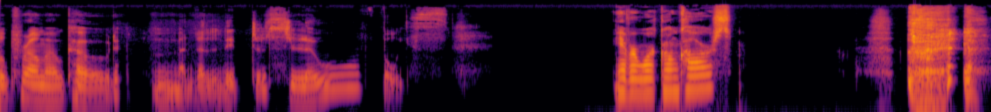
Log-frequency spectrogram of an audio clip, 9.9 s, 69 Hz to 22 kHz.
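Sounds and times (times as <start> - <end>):
speech: 0.0 - 4.3, 6.1 - 7.4, 8.7 - 9.9
person coughing: 9.0 - 9.9.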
